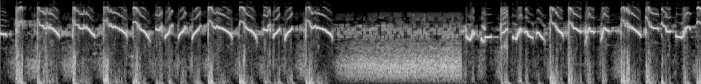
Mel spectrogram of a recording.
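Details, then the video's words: White-eye singing in the 'roll' and 'tembak ngalas' styles, a tutoring recording meant to make other white-eyes sing along: rapid, high, sweeping chirps tumbling without pause, broken midway by about a second and a half of broad rustling hiss before resuming. "Masteran burung pleci roll tembak ngalas bikin burung pleci lain ikut bunyi nembak ngalas"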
